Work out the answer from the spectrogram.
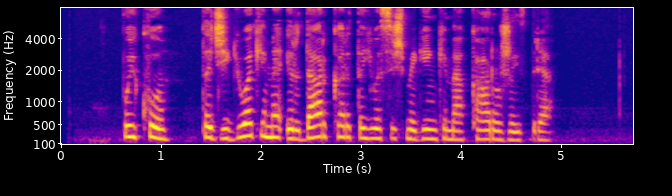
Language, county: Lithuanian, Vilnius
